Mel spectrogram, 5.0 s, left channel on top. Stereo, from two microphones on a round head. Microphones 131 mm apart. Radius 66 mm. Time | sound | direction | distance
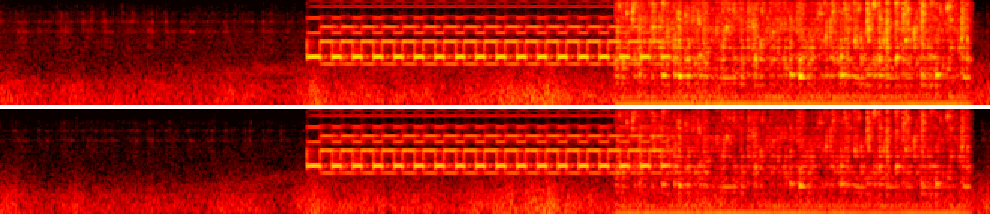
1.5 | a phone ringing | centre (ahead or behind) | ?
3.1 | dripping | 45° left (ahead or behind) | ?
